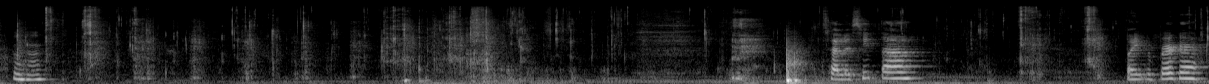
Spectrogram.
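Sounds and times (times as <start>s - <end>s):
crunchy chewing: 0.1s - 8.3s, 9.0s - 11.3s.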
